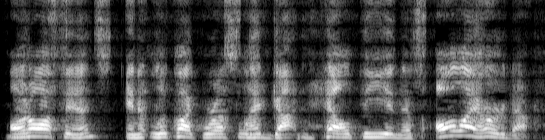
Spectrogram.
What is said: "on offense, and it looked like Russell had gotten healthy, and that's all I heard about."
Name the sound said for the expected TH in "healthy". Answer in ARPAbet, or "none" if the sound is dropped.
TH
